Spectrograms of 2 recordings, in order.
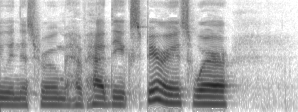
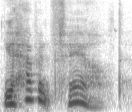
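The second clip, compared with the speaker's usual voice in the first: softer, breathless hush of reassurance; reassuring whisper; 9 dB quieter than usual. Real, not acted. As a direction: whisper it gently to someone who fears they failed. Reassuring meditators after long pause.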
